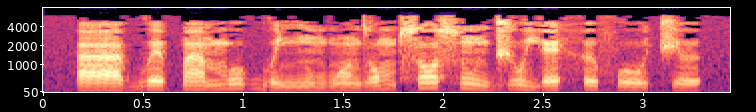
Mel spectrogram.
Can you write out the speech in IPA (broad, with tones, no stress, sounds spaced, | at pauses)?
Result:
aː˨ ɡʷ ɛ˧ p ã˧ m o˦ ɡʷ ɛ˨ ɲ ũ˨ b ɔ̃˨ d ɔ˦ m s ɔ˦ s ũ˦˨ d͡ʒ o˦˨ j ɛ˧ h ə˧ f oː˨ t͡ʃ ə˨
